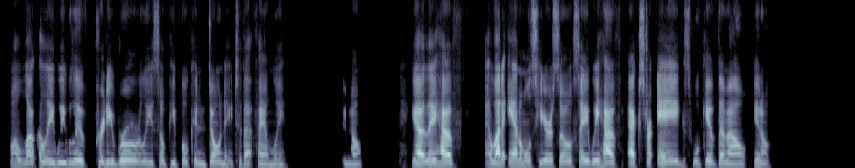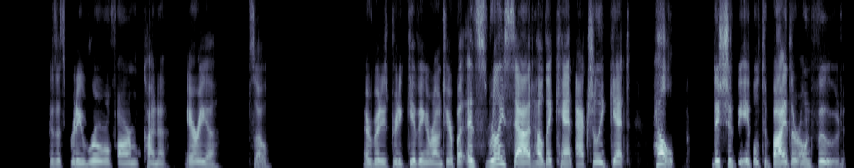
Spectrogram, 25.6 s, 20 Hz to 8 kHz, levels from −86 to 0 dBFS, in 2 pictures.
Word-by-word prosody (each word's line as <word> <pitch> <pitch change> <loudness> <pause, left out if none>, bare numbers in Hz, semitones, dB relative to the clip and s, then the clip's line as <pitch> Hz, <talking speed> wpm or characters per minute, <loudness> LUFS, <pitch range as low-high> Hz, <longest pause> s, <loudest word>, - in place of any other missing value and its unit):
Well, 155 -1 -6
luckily 170 0 -2
we 165 +1 -1
live 155 -4 -3
pretty 155 -5 -1
rurally, 140 -4 -3
so 130 0 -7
people 135 -2 -9
can 130 -3 -8
donate 130 -1 -5
to - - -12
that - - -5
family. 120 -1 -6 0.8
You 125 - -12
know, 125 +1 -6 0.7
yeah, 155 -2 +6
they 155 +2 +2
have 145 -4 +5 0.4
a 155 - -5
lotta 155 -3 +5
animals 150 -1 0
here, 145 -2 -1
so 140 -1 -4
say 145 0 0
we 145 +1 0
have 140 -2 +4
extra 150 -1 +1
eggs, 135 -3 +2
we'll 130 -1 -10
give 140 0 -2
them 140 -2 -1
out, 125 -1 0
you 150 - -4
know? 130 0 -7 2.0
'Cause 150 - -11
it's 145 -2 -9
pretty 155 -4 -2
rural 135 -1 -2
farm 130 +2 -1
kinda 130 -1 -5 0.3
area, 135 -2 -2 0.4
so. - - -9 1.4
Everybody 155 -1 -1
is 145 - -6
pretty 150 -1 -3
giving 150 -2 -2
around 130 -1 -2
here, 130 0 -3
but 145 - -2
it's 205 -5 +2
really 240 +8 +4
sad 145 - +6
how 155 -2 +2
they 155 0 -1
can't 160 -2 +2
actually 165 +9 -1
get 140 +1 -1 0.3
help. 265 +2 +5 0.5
They 405 - +5
should 225 - -1
be - - -1
able 160 +1 -5
to - - -11
buy 145 +5 +8
their 155 -3 -4
own 155 0 -5
food. 390 - -4
145 Hz, 155 wpm, -24 LUFS, 135-155 Hz, 2.0 s, buy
